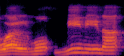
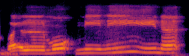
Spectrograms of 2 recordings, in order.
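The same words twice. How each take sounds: First: The vowel in 'ni' is cut short. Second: The vowel in 'ni' is drawn out long. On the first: The speaker calls it wrong. "Jangan dibaca" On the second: The speaker calls it right. "Nina dibaca panjang"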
